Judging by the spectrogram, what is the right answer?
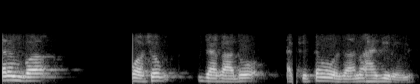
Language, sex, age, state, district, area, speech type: Manipuri, male, 45-60, Manipur, Kangpokpi, urban, conversation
